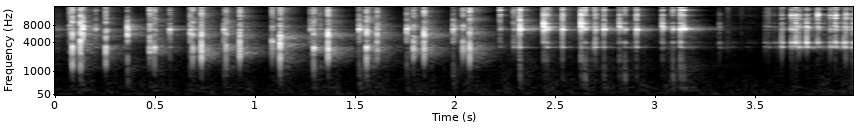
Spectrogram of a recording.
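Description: An apparently empty glass Snapple bottle with a metal cap is tapped quickly with long nails on the glass and the lid. The taps are bright, high-pitched clicks and clinks with a faint ringing tone and almost no low end. They run steadily, pause briefly near the end, then pick up again.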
